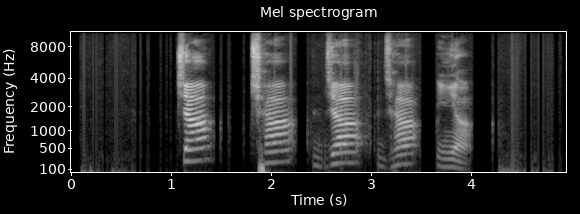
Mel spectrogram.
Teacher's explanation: चा वाली लाइन तालु से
